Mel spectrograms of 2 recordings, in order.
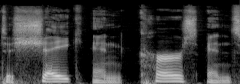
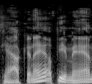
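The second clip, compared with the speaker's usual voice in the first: put-on calm and composed, lower; 3 semitones lower than usual. Retelling a man at a desk greeting a woman, retelling a calm greeting. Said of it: "he's real calm at the desk".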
